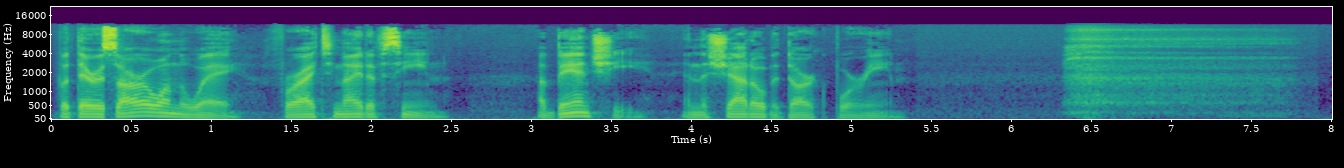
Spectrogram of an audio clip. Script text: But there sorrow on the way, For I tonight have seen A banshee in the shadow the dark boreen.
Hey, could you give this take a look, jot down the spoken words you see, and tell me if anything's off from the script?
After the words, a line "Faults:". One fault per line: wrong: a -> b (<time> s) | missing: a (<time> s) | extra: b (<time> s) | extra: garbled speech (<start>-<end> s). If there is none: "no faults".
But there sorrow on the way, For I tonight have seen A banshee in the shadow the dark boreen.
Faults:
no faults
